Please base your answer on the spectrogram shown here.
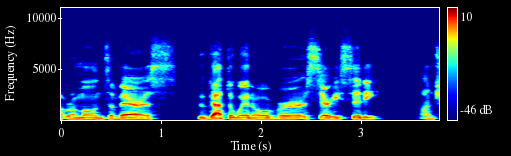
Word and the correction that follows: Sidey: Well, because you would say Spidey, but now just pretend there's no P. So it's Sidey.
